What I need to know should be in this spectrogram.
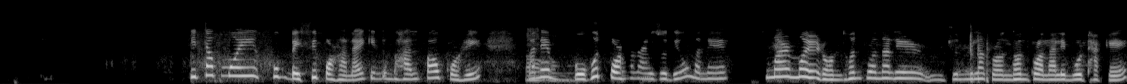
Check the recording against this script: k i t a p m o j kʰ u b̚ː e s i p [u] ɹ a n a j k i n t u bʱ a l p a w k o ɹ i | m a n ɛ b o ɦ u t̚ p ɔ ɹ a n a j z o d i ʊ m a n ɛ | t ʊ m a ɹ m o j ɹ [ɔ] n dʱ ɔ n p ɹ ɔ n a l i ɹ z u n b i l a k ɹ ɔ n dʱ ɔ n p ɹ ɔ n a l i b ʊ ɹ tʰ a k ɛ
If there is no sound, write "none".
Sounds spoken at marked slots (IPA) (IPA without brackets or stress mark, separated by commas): ɔ, ɔ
